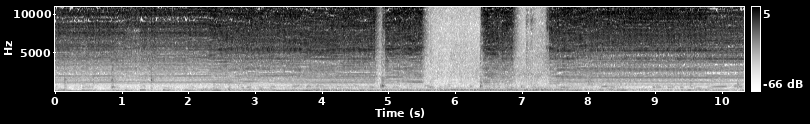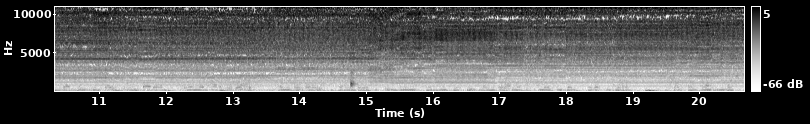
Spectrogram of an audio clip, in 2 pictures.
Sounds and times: Tattoo Gun 0.0 - 5.6
Tattoo Gun 6.4 - 20.6

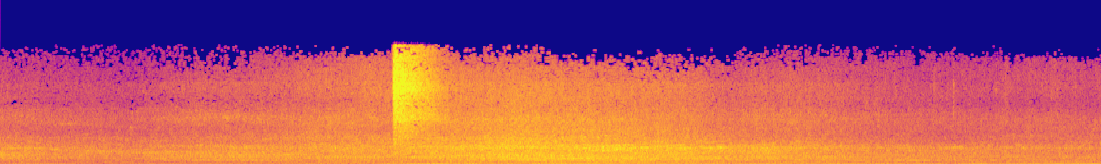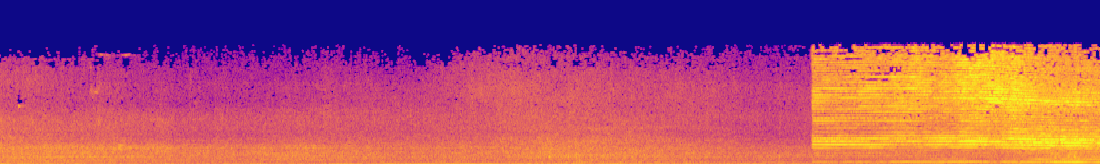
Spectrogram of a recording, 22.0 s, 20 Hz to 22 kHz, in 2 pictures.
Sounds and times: Trucks And Cars 0.0 - 22.0

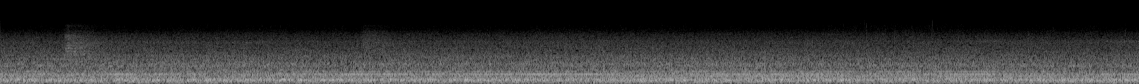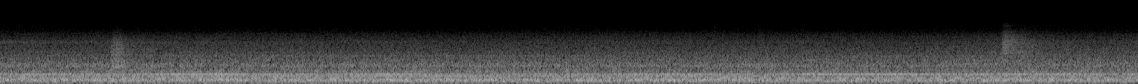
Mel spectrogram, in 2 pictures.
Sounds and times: flour milling factory 0.0 - 22.7

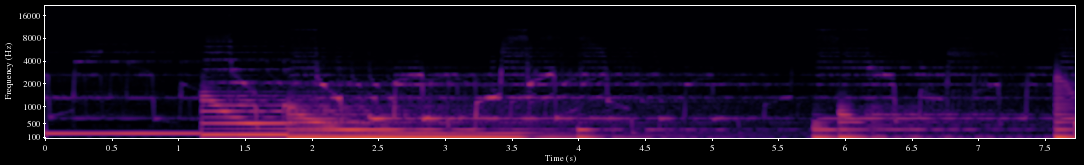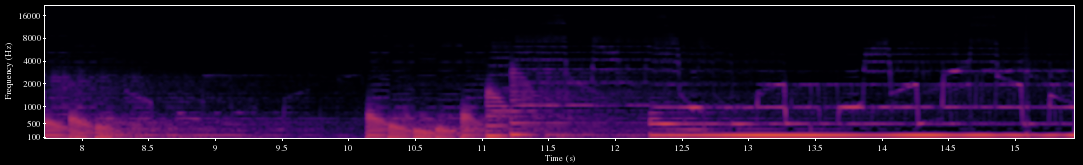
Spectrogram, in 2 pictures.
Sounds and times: synth 5.8 - 15.4

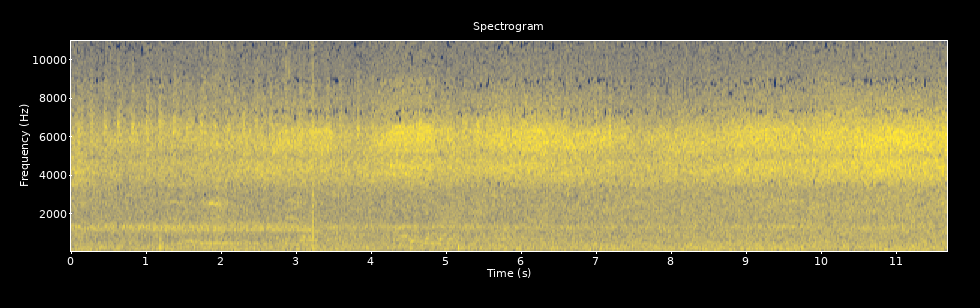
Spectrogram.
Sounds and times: Cicadas 0.0 - 11.6

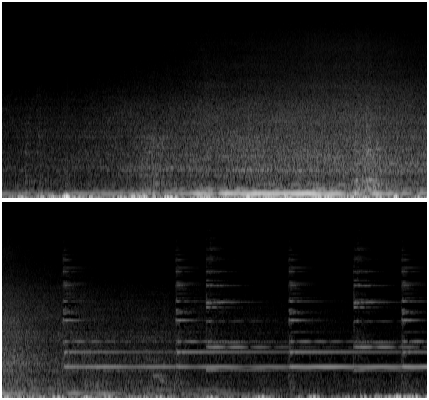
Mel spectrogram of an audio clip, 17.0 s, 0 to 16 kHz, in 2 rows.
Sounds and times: car drives by 0.1 - 14.0
churchbells 8.5 - 17.0

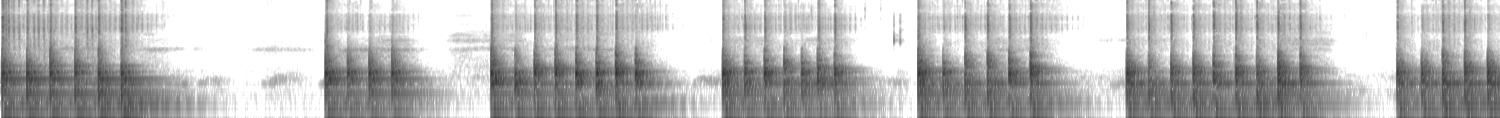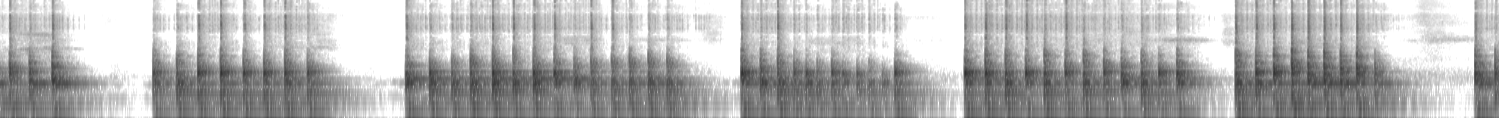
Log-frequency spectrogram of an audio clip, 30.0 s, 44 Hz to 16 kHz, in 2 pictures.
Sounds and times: Knocking on a glass window 0.0 - 1.6
Knocking on a glass window 3.3 - 4.2
Knocking on a glass window 4.9 - 6.6
Knocking on a glass window 7.2 - 8.6
Knocking on a glass window 9.2 - 10.6
Knocking on a glass window 11.3 - 13.2
Knocking on a glass window 14.0 - 15.8
Knocking on a glass window 16.5 - 18.3
Knocking on a glass window 19.1 - 29.0
Knocking on a glass window 29.8 - 29.9

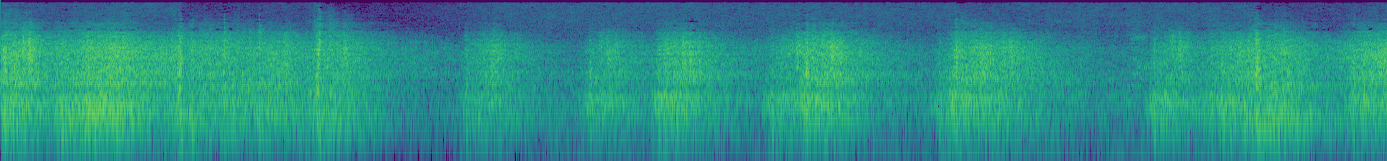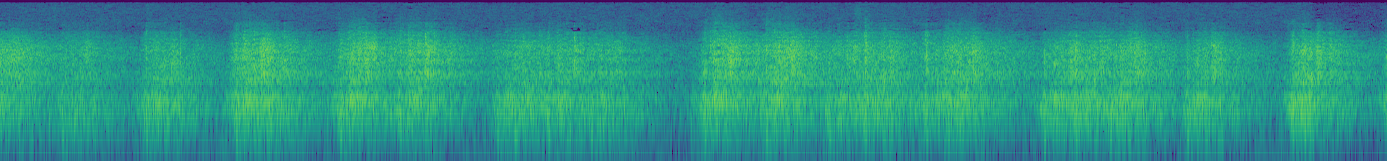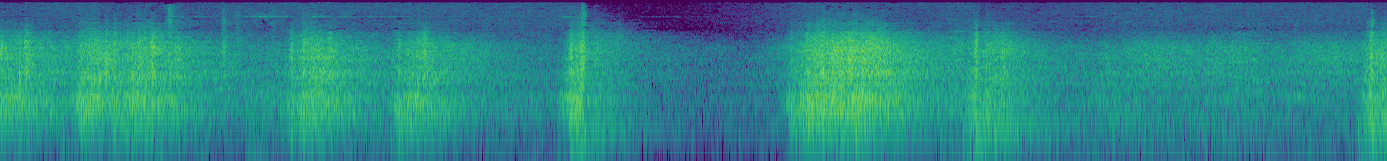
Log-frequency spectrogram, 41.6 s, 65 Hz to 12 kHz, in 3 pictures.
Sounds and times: fireworks 0.0 - 41.6

